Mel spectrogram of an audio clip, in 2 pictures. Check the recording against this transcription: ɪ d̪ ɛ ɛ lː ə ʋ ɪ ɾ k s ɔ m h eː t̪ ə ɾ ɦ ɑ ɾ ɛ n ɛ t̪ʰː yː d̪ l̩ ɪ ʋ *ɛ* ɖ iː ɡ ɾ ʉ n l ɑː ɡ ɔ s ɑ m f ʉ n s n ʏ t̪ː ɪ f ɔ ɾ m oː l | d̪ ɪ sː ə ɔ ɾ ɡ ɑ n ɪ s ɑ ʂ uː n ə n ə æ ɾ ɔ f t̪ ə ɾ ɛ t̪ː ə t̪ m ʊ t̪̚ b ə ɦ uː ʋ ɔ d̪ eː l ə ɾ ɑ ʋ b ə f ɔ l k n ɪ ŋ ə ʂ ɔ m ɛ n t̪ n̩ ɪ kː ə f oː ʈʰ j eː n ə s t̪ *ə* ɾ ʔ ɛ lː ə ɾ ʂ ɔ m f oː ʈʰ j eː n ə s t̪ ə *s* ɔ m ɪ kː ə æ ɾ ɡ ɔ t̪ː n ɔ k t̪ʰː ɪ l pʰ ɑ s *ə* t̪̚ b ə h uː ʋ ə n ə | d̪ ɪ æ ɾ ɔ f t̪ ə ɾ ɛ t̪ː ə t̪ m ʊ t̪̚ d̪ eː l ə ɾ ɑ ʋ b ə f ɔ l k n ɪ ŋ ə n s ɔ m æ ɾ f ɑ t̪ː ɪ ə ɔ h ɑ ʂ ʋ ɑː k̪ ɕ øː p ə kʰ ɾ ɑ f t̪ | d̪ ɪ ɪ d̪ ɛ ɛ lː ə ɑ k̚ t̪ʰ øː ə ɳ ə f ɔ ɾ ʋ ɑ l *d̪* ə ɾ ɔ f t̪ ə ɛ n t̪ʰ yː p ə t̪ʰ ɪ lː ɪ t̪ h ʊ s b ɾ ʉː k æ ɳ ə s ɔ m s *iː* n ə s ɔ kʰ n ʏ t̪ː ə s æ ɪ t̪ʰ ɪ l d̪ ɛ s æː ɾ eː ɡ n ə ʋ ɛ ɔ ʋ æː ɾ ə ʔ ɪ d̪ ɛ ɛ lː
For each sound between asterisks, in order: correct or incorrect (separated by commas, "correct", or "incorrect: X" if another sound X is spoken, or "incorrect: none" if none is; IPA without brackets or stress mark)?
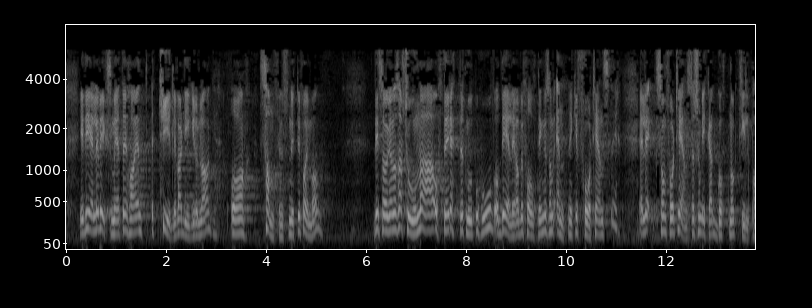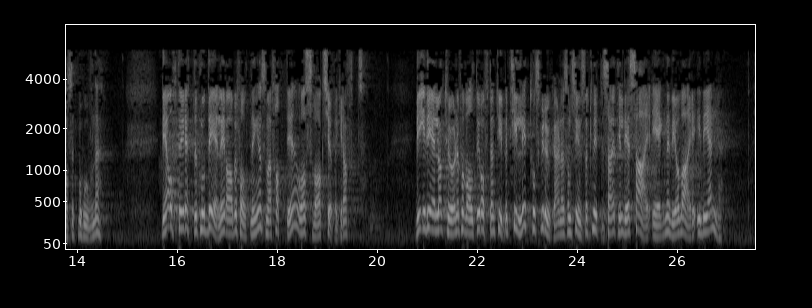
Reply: incorrect: æ, correct, incorrect: ʂ, correct, incorrect: t̪, incorrect: yː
